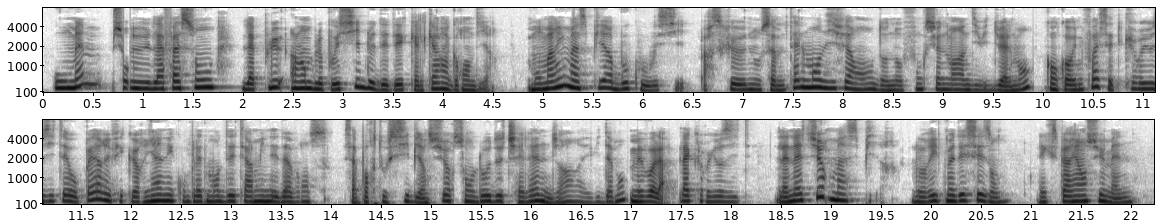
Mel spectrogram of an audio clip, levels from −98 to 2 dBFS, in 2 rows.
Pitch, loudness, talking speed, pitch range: 195 Hz, -15 LUFS, 180 wpm, 175-220 Hz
